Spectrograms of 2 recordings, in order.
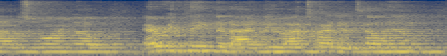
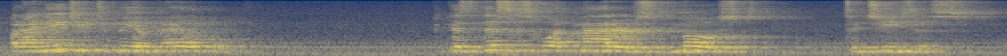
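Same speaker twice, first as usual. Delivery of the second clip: raised, ringing pulpit voice; preaching at full force; 5 semitones higher than usual. Acted. Preacher urging the church to take friends home, full force. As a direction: drive it home to the congregation.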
